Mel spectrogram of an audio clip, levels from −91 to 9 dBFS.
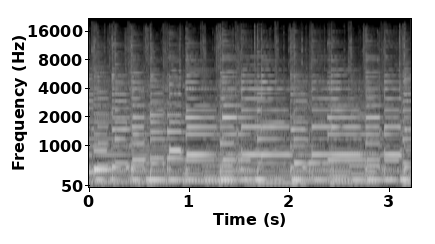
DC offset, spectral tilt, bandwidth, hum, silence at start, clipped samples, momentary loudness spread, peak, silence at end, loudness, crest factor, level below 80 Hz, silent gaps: under 0.1%; -5 dB/octave; 18.5 kHz; none; 0 s; under 0.1%; 3 LU; -2 dBFS; 0 s; -17 LUFS; 14 dB; -66 dBFS; none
